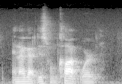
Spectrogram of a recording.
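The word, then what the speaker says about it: Clockwerk: So what a trick I like to do, and I got this from Clockwork. It's spelled like clock, CLOCK work, but it's WREK.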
